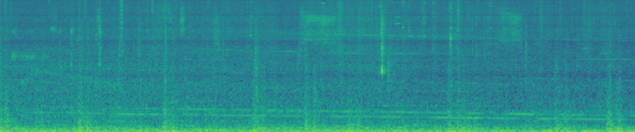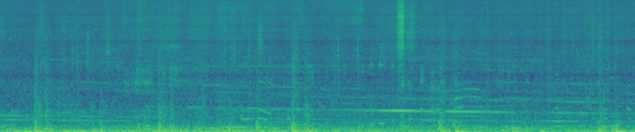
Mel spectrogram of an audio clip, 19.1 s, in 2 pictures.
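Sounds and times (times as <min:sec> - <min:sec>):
electric train rumbling on rails: 0:00.0 - 0:19.0.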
